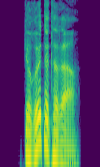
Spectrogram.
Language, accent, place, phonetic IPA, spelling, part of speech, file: German, Germany, Berlin, [ɡəˈʁøːtətəʁɐ], geröteterer, adjective, De-geröteterer.ogg
- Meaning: inflection of gerötet: 1. strong/mixed nominative masculine singular comparative degree 2. strong genitive/dative feminine singular comparative degree 3. strong genitive plural comparative degree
